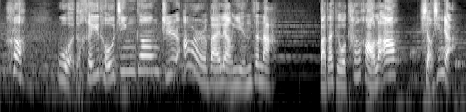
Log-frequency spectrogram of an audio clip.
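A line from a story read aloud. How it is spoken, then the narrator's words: Smug, loud. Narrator (Chinese): 罗公子得意至极，大声地对仆人说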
